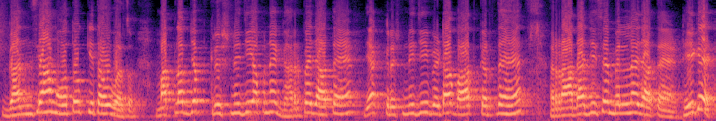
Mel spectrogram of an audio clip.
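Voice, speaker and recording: High-voiced man teaching a class. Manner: addresses students as "beta" and keeps asking quiz questions; checks in with "theek hai" throughout. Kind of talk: classroom lesson.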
